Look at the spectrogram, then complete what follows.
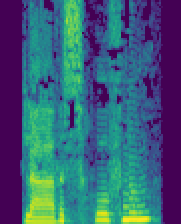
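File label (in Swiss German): "laweshoffnung", Alsatian; medecine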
